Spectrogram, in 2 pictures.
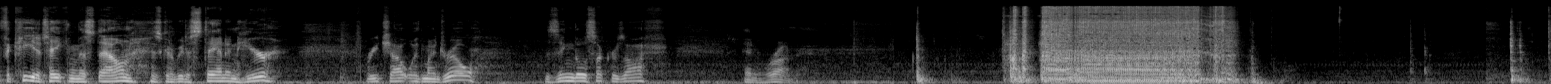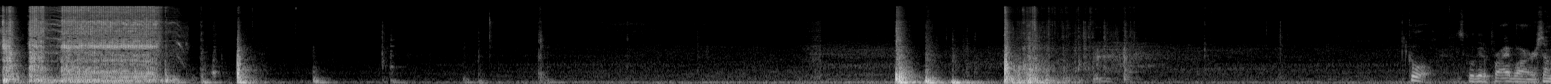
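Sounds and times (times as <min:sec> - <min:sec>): power drill running: 0:10.1 - 0:12.4, 0:15.7 - 0:17.4.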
